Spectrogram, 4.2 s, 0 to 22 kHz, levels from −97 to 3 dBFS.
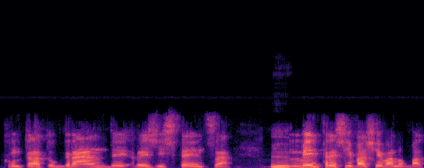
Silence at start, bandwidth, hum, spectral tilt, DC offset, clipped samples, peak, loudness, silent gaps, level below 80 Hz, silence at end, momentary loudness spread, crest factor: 0.1 s; 7.4 kHz; none; -5 dB/octave; under 0.1%; under 0.1%; -8 dBFS; -28 LUFS; none; -80 dBFS; 0 s; 9 LU; 20 dB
